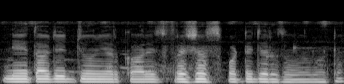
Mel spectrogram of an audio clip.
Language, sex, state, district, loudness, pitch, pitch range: Telugu, male, Andhra Pradesh, Sri Satya Sai, -16 LUFS, 125 Hz, 120-130 Hz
